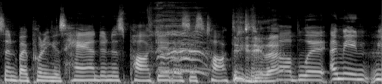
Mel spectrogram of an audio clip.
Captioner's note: laugh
